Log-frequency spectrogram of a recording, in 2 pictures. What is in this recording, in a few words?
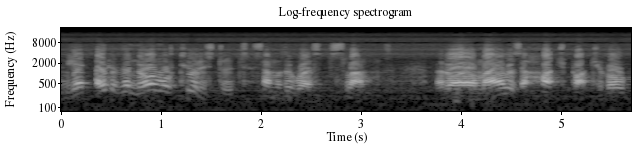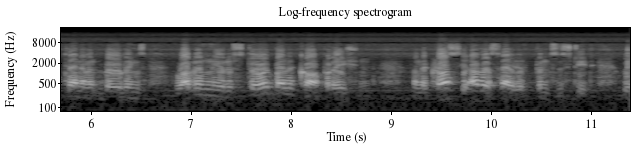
Edinburgh Scottish, english accents; Scotland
